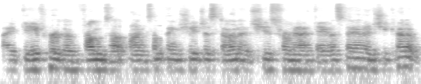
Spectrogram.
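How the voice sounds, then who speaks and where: A man's voice: medium pitch, little pitch movement, fast talker. A man telling a story from his tutoring with a hesitant, thoughtful manner. The room adds echo, and he sounds far from the mic. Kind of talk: sharing a personal story. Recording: roomy, distant mic.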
